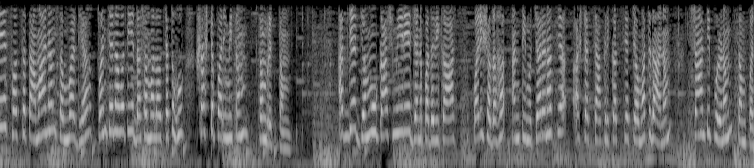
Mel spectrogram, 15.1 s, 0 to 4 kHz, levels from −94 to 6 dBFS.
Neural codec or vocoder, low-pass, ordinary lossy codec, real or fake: none; 3.6 kHz; none; real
